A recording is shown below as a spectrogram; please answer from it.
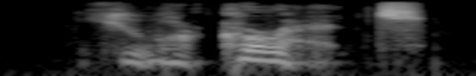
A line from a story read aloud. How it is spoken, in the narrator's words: Vlad said, the words barely a hiss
